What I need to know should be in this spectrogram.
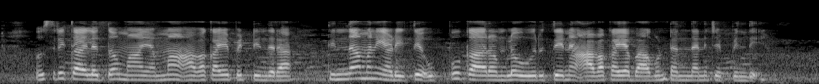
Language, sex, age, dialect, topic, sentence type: Telugu, female, 18-24, Central/Coastal, agriculture, statement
